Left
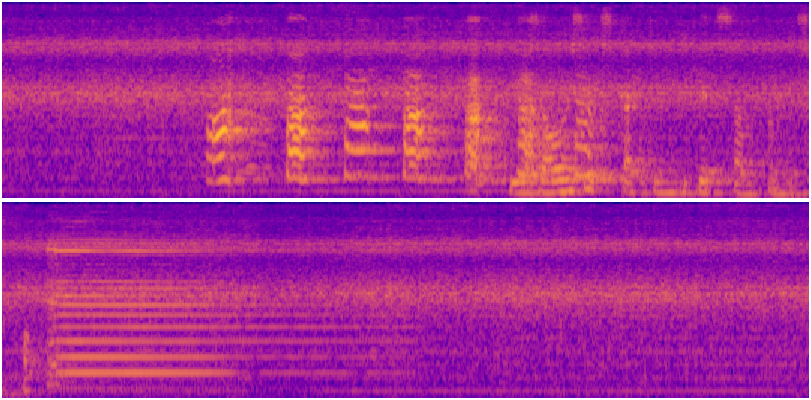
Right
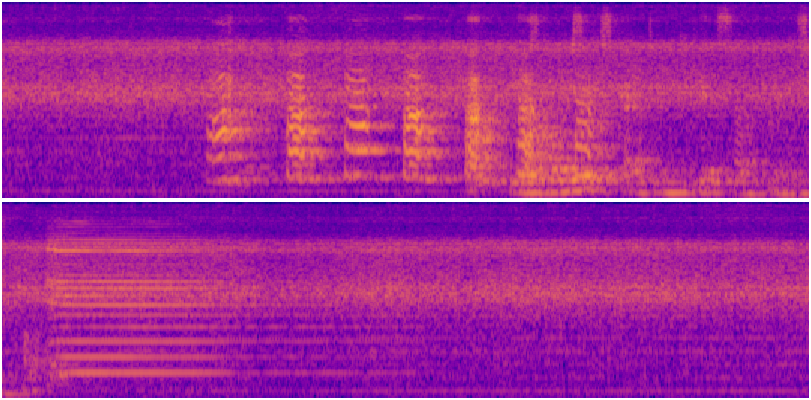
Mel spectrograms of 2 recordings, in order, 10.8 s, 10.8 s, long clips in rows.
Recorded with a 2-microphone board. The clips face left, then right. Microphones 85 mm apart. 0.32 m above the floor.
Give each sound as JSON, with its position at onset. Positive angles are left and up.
{"t": 1.4, "sound": "laughter", "side_deg": 40, "distance_m": 1.2}
{"t": 3.4, "sound": "a woman speaking", "side_deg": 35, "distance_m": 2.0}
{"t": 5.7, "sound": "a violin", "side_deg": 30, "distance_m": 1.1}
